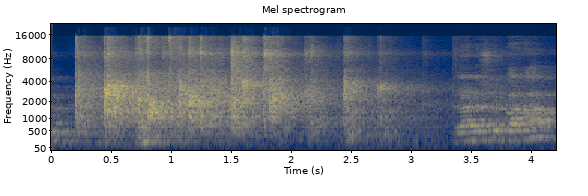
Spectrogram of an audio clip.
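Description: A primary school class claps in a classroom during a maths lesson, lively, close clapping in surging bursts for about three seconds, followed by a voice speaking.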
